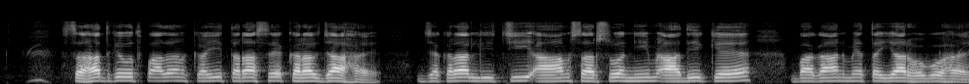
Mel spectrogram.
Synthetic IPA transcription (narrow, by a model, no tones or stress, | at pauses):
səɦəd̪ʱkeʊt̪paːd̪ənkəit̪əɾəɦsekəɾəld͡ʒaɦəe | d͡ʒəkɾalit͡ʃiaːmsəɾsonimad̪ike | bəɡaːnmẽt̪əjaːɾɦoboɦə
